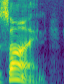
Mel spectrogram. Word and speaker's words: Syne: And some expert advice from a Scot about the proper pronunciation of the last word of the phrase, Auld Lang Syne. He says, say the S, S-I-G-N, the way you pronounce it.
